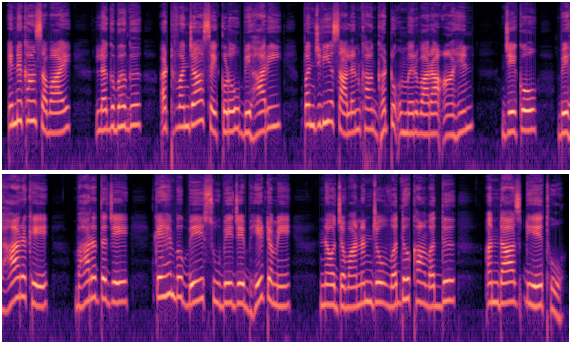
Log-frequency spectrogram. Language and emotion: Sindhi, neutral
